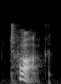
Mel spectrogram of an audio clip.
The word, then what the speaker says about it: talk: The same goes for talk and chalk.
